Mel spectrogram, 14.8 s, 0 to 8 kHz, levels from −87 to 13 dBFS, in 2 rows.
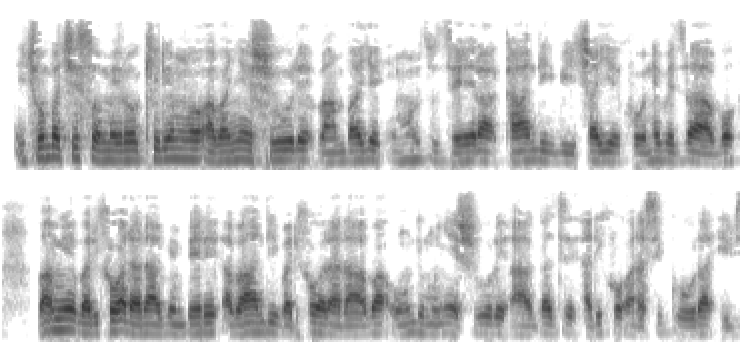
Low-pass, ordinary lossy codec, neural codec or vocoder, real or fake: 7.2 kHz; MP3, 24 kbps; vocoder, 44.1 kHz, 128 mel bands, Pupu-Vocoder; fake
